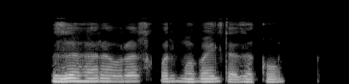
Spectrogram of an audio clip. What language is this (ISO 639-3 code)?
pus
